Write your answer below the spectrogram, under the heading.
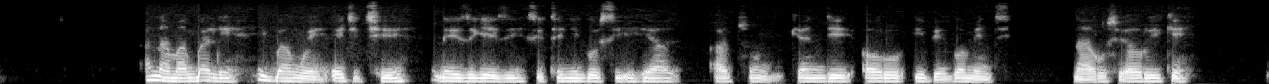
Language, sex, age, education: Igbo, male, 30-45, tertiary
